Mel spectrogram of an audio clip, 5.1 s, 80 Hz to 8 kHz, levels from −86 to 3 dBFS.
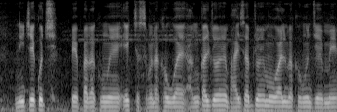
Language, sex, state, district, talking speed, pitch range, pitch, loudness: Hindi, male, Bihar, Sitamarhi, 285 wpm, 115-130 Hz, 120 Hz, -27 LUFS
